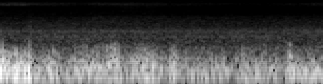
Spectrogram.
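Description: Wind buffeting the microphone in uneven gusts, a low rumble that eases a little toward the end.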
